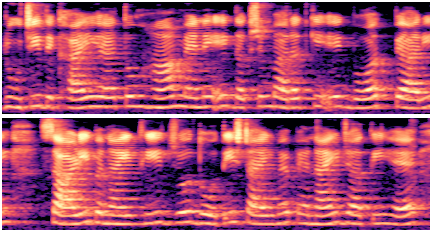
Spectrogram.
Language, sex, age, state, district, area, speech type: Hindi, female, 18-30, Madhya Pradesh, Jabalpur, urban, spontaneous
